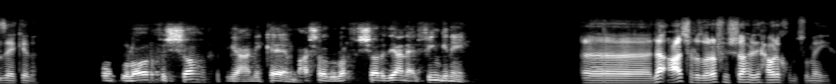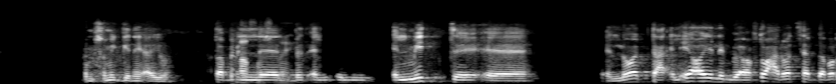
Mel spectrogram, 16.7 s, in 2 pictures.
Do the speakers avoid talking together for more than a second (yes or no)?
yes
